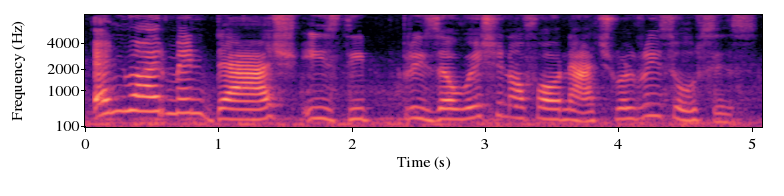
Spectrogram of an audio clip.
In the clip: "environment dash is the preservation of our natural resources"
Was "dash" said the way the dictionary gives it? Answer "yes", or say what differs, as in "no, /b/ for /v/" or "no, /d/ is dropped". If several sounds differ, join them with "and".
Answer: yes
